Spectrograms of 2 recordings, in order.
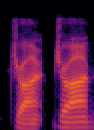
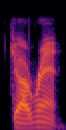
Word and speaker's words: Jaren: Jaron, is it Jaron? Is that am I saying it correctly? Jaron? Jaren. Okay. Well, correct me.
